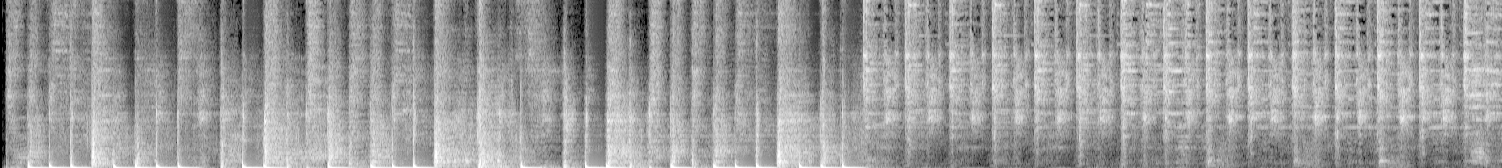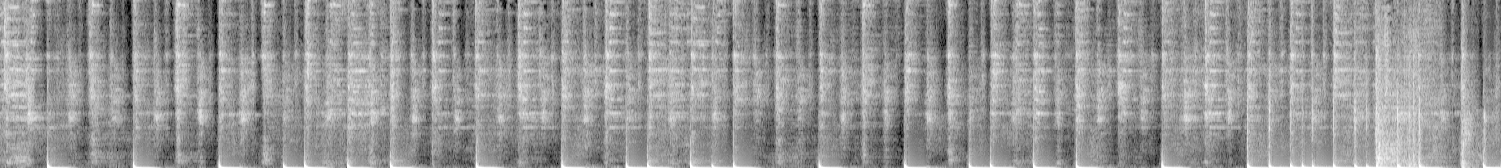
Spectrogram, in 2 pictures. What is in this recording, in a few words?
drums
